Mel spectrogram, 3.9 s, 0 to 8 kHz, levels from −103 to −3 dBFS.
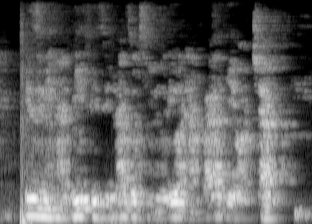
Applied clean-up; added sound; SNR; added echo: classical method WPE with log-MMSE.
